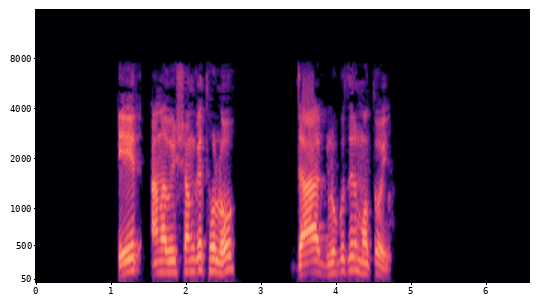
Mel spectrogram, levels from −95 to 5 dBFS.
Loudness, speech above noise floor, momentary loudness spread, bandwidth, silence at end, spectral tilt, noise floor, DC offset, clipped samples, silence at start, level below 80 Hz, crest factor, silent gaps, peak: -17 LUFS; over 74 dB; 8 LU; 7.8 kHz; 1.85 s; -5 dB/octave; under -90 dBFS; under 0.1%; under 0.1%; 1.1 s; -64 dBFS; 18 dB; 1.46-1.51 s, 2.73-3.38 s; -2 dBFS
